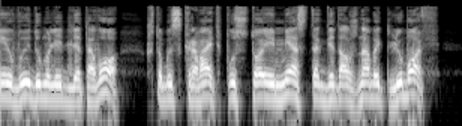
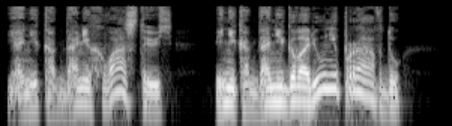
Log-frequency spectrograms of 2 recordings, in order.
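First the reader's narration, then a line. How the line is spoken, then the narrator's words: Quiet, restrained anger. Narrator (Russian): сказал тихо, удерживая поднимавшийся в нем гнев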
